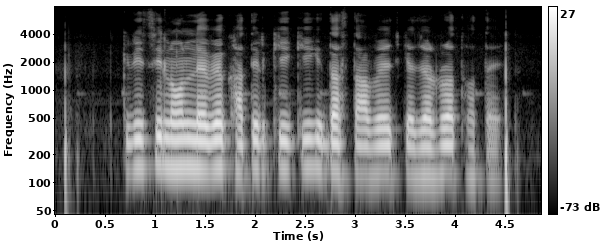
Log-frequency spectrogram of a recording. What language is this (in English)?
Magahi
